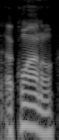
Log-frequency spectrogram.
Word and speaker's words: Ekwonu: Is that how you pronounce it? Ekwonu yeah. goes one, goes one.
